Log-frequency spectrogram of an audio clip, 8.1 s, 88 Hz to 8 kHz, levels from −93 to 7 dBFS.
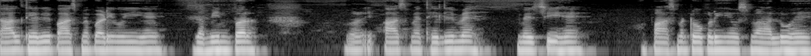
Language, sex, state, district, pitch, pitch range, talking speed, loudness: Hindi, male, Chhattisgarh, Bilaspur, 140 Hz, 135-140 Hz, 170 wpm, -18 LUFS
